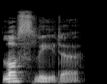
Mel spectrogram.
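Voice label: "loss leader", British English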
